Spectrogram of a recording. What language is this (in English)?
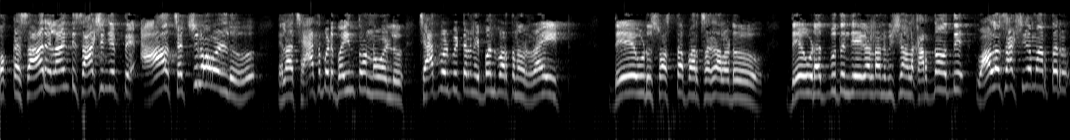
Telugu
